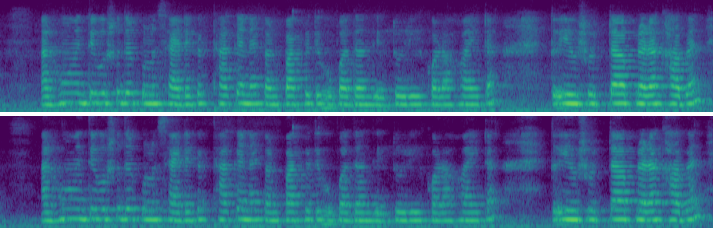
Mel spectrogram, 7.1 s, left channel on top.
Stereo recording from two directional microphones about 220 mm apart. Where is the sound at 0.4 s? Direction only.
10° right (ahead or behind).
